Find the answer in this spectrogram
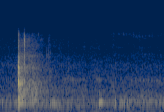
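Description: Faint background hiss on a video-call audio line, broken about a quarter second in by one short, sharp burst of noise that dies away quickly.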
